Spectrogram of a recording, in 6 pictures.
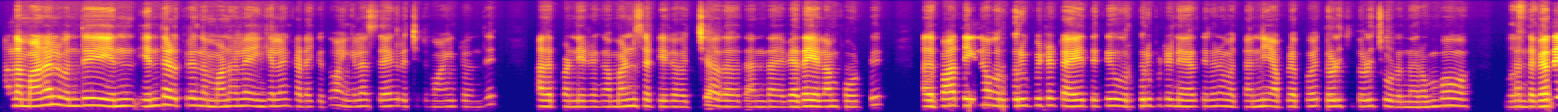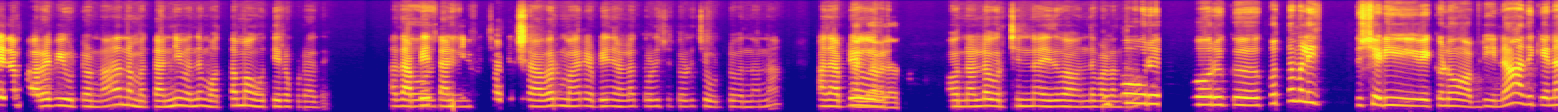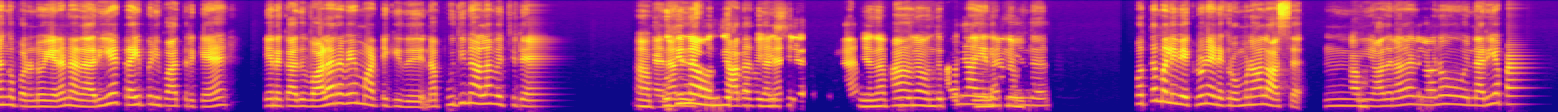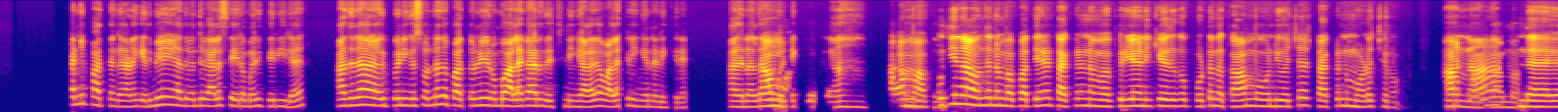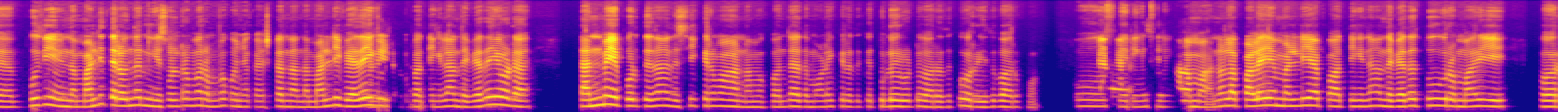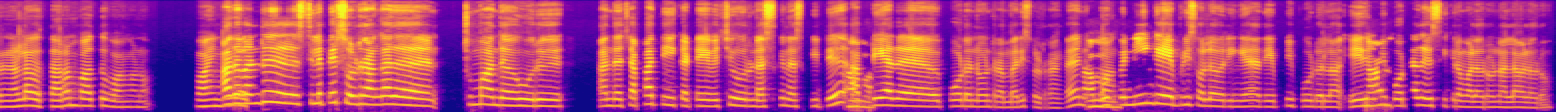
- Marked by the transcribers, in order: other background noise; mechanical hum; in English: "டயத்துக்கு"; static; in English: "ஷவர்"; distorted speech; tapping; chuckle
- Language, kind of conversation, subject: Tamil, podcast, ஒரு சிறிய தோட்டத்தை எளிதாக எப்படித் தொடங்கலாம்?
